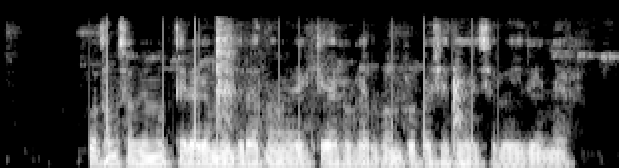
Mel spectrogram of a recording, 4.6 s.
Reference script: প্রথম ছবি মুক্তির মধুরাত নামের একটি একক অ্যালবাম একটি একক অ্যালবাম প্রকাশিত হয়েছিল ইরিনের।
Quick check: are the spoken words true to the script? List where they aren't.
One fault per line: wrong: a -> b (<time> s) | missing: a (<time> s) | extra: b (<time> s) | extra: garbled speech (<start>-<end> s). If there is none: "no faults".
extra: আগে (1.5 s)
missing: একটি একক অ্যালবাম (3.0 s)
